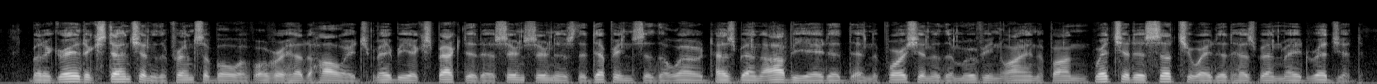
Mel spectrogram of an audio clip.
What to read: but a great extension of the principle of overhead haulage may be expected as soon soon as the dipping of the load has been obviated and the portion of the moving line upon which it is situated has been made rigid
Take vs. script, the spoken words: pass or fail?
pass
